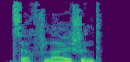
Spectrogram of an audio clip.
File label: "zerfleischend", German; adjectives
